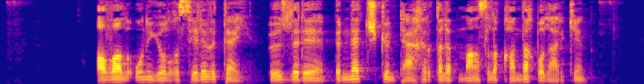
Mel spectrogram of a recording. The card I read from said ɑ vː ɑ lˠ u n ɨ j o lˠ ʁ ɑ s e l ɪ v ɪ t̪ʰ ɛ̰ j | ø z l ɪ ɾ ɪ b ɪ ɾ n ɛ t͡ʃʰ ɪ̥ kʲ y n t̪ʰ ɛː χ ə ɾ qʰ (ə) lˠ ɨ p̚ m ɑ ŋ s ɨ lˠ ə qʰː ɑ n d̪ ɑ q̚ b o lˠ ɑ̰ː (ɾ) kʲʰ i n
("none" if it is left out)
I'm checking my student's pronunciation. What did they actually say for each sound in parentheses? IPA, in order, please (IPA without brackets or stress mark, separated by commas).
ə, ɾ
